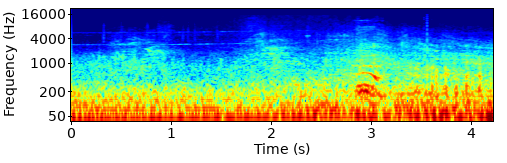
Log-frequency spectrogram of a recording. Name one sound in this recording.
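A young man shouts with excitement into a headset microphone.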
